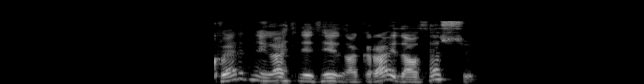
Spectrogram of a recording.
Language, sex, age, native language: Icelandic, male, 60-69, Icelandic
